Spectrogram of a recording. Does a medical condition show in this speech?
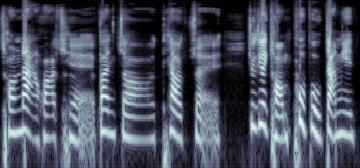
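Yes: congenital hearing impairment, congenital cochlear underdevelopment; intonation slightly different from typical speakers, can sound sing-song.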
